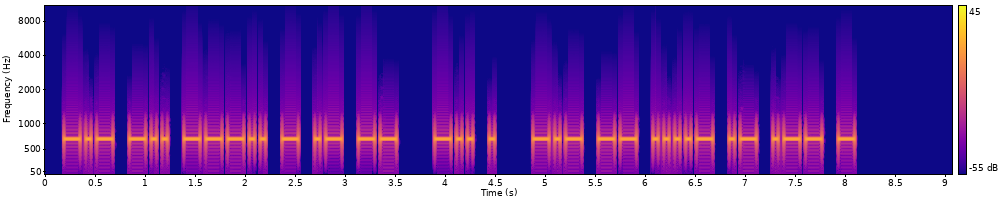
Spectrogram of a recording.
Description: Morse code, heard as a keyed tone, about 21 wpm, 700 Hz. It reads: KD8TAM DE KM4AWT
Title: USA Callsign DE Callsign - 6 Characters - 22wpm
